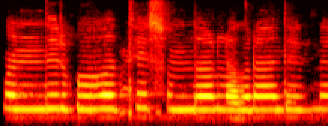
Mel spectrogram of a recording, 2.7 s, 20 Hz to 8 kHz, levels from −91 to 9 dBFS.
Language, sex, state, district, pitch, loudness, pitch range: Hindi, female, Bihar, Gopalganj, 310 Hz, -20 LUFS, 305-320 Hz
